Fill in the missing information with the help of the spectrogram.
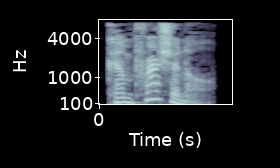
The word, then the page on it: compressional: British English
